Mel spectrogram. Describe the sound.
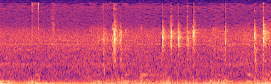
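Someone types on a computer keyboard, producing faint, scattered clicking keystrokes in small irregular bursts over a low steady hum.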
